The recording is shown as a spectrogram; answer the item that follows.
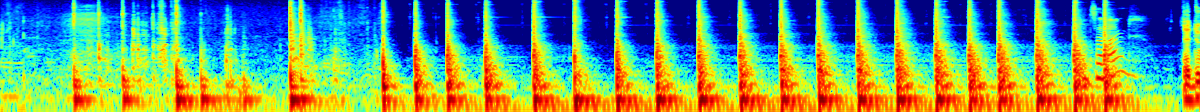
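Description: Rubber mallet tapping repeatedly on a part held against an open Simson two-stroke engine crankcase, driving it into place. It starts with a few spaced knocks, then settles into a steady run of about three strikes a second, with a brief pause near the end.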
